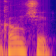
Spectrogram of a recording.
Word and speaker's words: Khonshu: I looked up how to pronounce it. So I'm good now. Khonshu.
